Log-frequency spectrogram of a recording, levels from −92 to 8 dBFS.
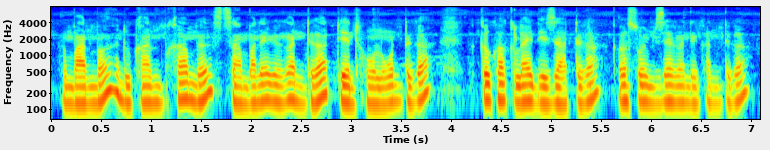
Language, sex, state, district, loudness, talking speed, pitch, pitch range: Wancho, male, Arunachal Pradesh, Longding, -17 LUFS, 185 wpm, 140 Hz, 135-150 Hz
